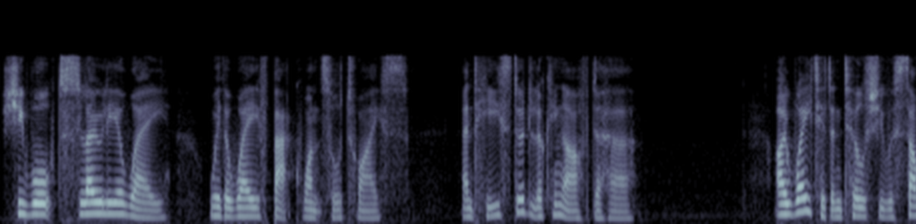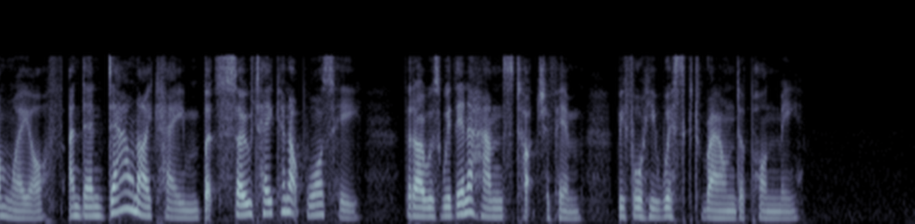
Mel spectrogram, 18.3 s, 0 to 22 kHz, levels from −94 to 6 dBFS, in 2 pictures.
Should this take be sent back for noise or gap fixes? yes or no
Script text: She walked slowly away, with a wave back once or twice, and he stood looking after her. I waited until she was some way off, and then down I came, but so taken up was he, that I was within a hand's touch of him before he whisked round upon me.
no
